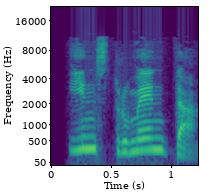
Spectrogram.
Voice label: "instrumenta", Latin; santillana

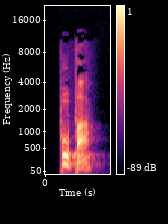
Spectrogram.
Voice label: "pupa", latin; santillana

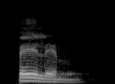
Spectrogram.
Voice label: "pellem", Latin; santillana

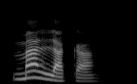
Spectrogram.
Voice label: "malaca", latin; santillana

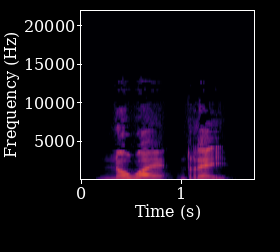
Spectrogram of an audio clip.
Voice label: "novae rei", latin; santillana

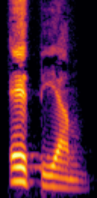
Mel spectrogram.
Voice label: "etiam", Latin; santillana

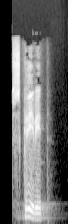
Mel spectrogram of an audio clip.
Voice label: "scribit", latin; santillana

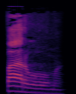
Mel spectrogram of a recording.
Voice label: "parvum", Latin; santillana

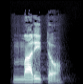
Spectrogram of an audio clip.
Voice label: "marito", latin; santillana

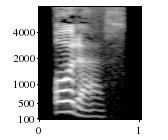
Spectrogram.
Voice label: "horas", Latin; santillana

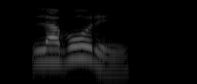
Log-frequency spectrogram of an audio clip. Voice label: "labores", Latin; santillana

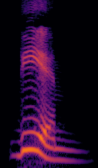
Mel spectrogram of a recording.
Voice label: "diem", Latin; santillana

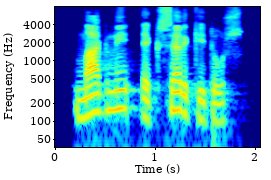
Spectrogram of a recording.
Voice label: "magni Exercitus", Latin; santillana

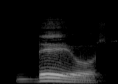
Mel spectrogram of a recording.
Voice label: "deos", latin; santillana

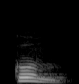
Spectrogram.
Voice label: "cum", latin; santillana

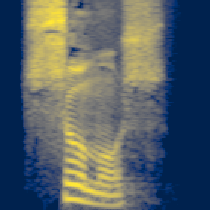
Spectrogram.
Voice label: "sumus", Latin; santillana

